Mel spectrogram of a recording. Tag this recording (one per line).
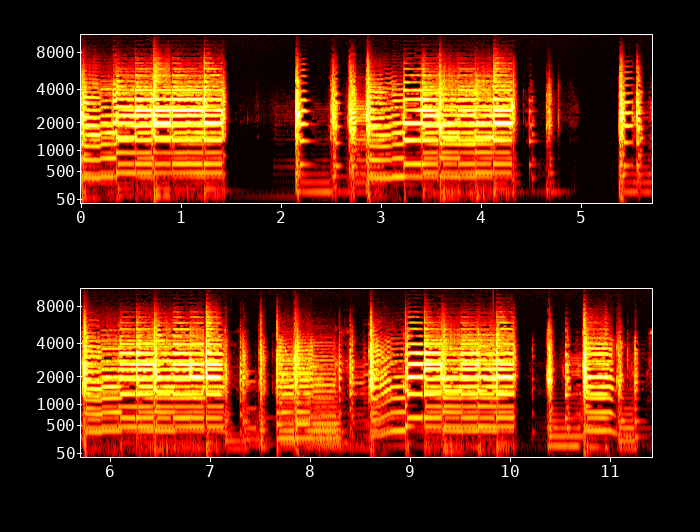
funk
funky
guitar
phunk
riff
